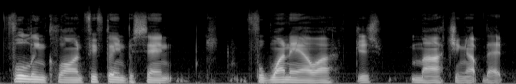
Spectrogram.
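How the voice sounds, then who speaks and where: Low-pitched and a bit bright, with a clean tone and fairly even intonation, an Australian man gives casual coaching advice as a podcast host. He's halting and often repeats phrases as he explains.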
